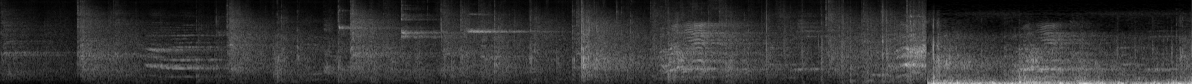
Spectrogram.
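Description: A ball thumps as it is kicked, echoing in a large hall.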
